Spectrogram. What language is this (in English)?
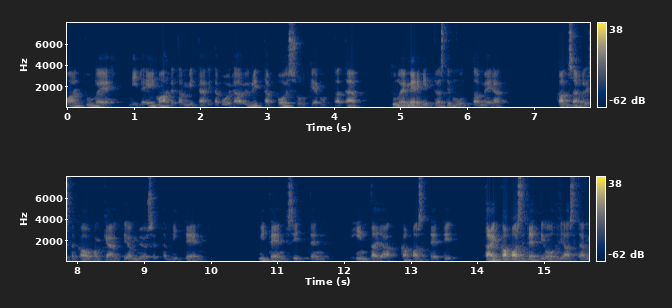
Finnish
